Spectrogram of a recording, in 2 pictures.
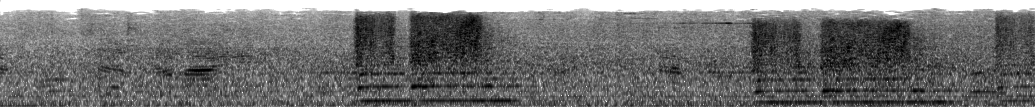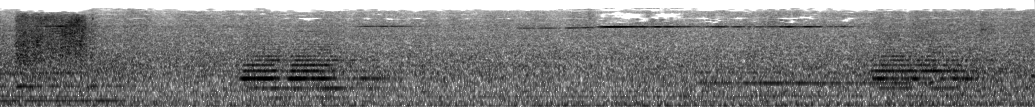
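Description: Car horns honking over a steady low traffic rumble: three loud honks in the first six seconds, then fainter, higher toots.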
